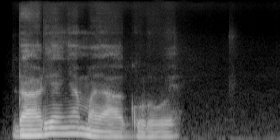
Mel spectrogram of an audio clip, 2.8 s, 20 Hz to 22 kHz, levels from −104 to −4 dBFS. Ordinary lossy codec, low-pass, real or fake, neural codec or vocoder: none; none; fake; codec, 44.1 kHz, 7.8 kbps, DAC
